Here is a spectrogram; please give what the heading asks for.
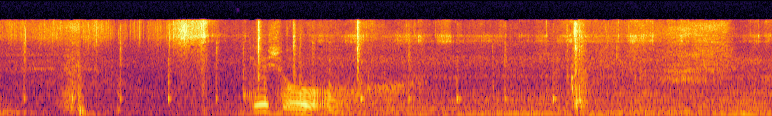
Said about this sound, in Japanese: うわ風強いよ。 こんな天気悪いと一回上がったらもう今日は一日外に出ないかもしれないしね。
